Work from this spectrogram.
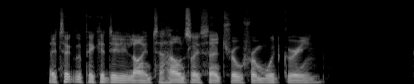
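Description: Nothing in this speech stands out as a technical fault, so there's no glitch, dropout or break to point to at any moment.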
